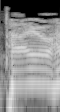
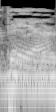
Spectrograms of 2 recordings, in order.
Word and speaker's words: Arpaio: Joe Arpaio's, is it Pio? How do you pronounce Arpaio.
